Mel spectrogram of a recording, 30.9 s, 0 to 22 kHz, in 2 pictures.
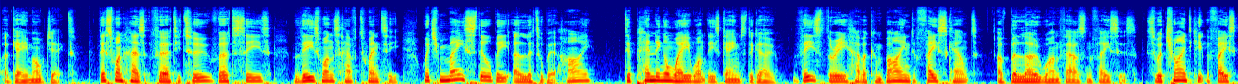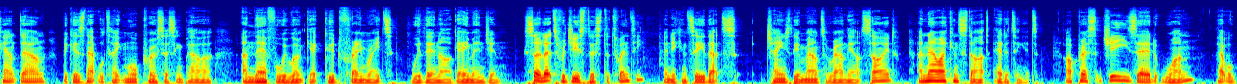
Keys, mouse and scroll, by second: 22.2-24.3 drag, 28.6 middle click, 29.0 g.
